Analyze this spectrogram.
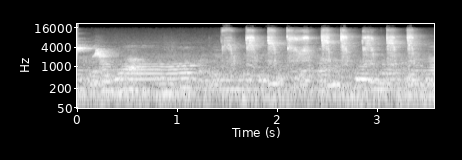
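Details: Scolding greater green leafbird reacting to sudden cloudy weather: after brief speech, sharp high chips repeat rapidly, about five per second, in an even, insistent series.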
